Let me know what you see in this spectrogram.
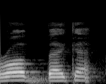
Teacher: ربک، را کو موٹا ادا کریں گے، با اور کاف کو باریک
